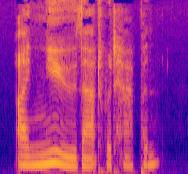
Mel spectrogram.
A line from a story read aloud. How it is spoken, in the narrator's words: observed Pepper Sneed, gloomily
